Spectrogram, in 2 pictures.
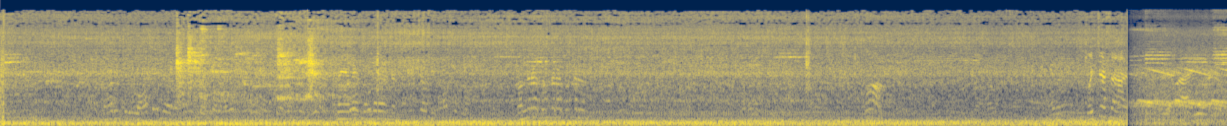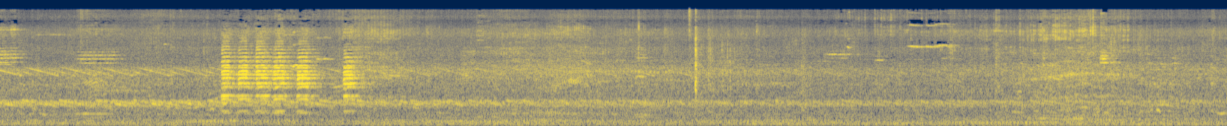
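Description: Vehicle engines running with a steady low rumble. After an abrupt cut, street traffic sound takes over, with several short vehicle horn blasts about two-thirds of the way through.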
